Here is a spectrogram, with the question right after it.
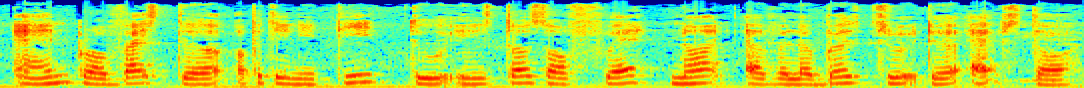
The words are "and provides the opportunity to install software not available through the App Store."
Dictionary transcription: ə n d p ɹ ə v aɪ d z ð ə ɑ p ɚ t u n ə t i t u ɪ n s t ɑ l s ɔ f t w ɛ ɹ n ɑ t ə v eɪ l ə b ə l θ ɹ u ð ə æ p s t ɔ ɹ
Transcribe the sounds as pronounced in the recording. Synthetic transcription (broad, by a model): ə n p ɹ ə v aɪ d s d ə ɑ p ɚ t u n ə t i t u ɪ n s t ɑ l s ɔ f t w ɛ n ɑ t ə v eɪ l ə b ə l t ɹ u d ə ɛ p s t ɔ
